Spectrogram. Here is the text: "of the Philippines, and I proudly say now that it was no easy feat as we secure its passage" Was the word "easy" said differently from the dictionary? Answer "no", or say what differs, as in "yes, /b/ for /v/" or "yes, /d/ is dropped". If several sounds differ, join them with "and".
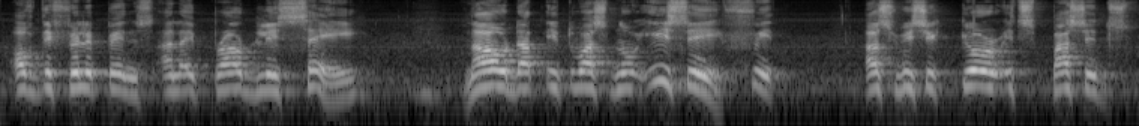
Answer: yes, /s/ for /z/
